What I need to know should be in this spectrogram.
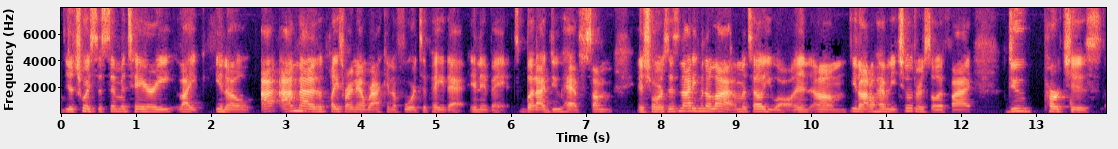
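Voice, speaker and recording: A woman's voice: sits low, bright, forceful tone. A woman hosting a casual panel conversation over a video call, chatty and personal, a little sniffly as she gets over a cold. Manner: chatty, personal, laughs easily.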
